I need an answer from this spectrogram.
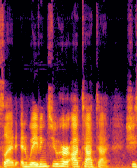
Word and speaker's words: Atata: And waving to her, "Atata," she said, "I want to see how to pronounce that one." A t a t aata. Ah, I said that one right.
